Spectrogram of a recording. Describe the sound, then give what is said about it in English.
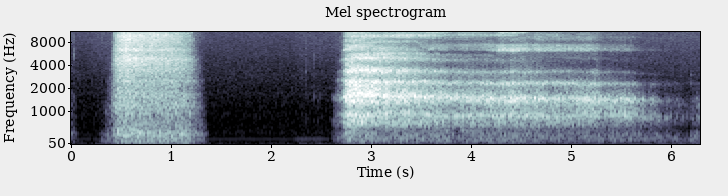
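One deep breath: a short, airy inhale, a brief silence, then a long, slow exhale that trails off gradually. No other sound is heard. “Now, if you're ready, let's take that deep breath.”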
